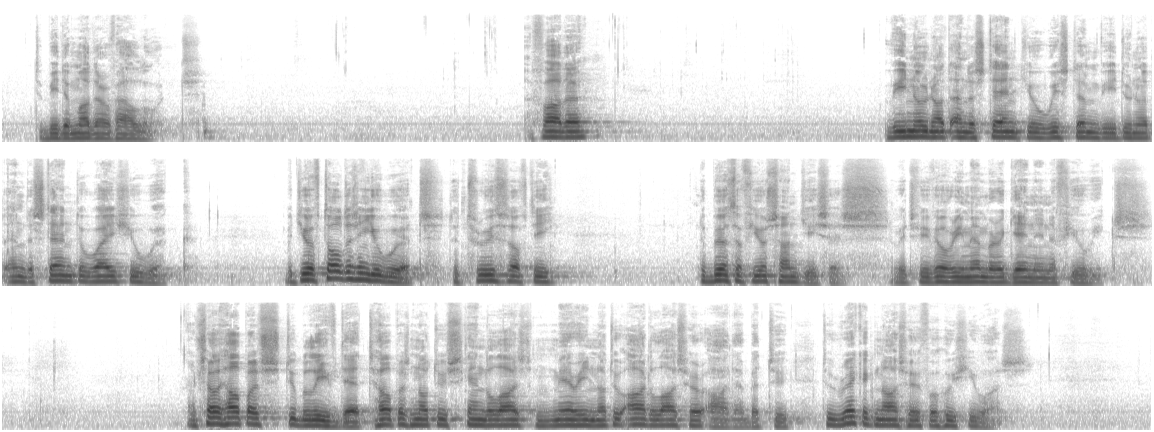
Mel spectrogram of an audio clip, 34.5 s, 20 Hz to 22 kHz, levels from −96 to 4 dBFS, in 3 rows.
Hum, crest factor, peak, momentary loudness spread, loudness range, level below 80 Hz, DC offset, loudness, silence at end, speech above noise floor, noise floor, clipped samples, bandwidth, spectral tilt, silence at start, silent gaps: none; 20 dB; -10 dBFS; 15 LU; 6 LU; -58 dBFS; under 0.1%; -29 LUFS; 1.35 s; 40 dB; -68 dBFS; under 0.1%; 16 kHz; -7 dB/octave; 0.35 s; none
